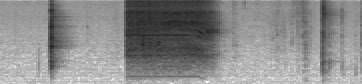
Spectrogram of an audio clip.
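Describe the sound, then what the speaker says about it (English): A power drill whirs steadily for about a second while installing an attic ladder, loud and close, framed by a couple of sharp knocks before and after. "and then we're going to drill"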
